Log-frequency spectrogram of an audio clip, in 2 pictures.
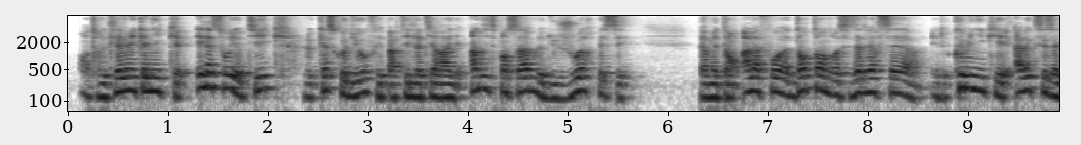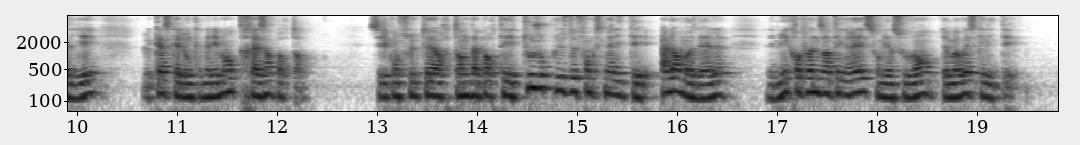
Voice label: logitech mx brio soundtest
